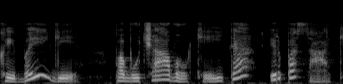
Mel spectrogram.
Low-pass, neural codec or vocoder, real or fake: 7.2 kHz; none; real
